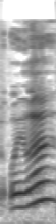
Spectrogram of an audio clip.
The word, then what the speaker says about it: Euler: So this is pronounced Euler.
